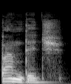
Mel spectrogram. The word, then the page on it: bandage: British English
